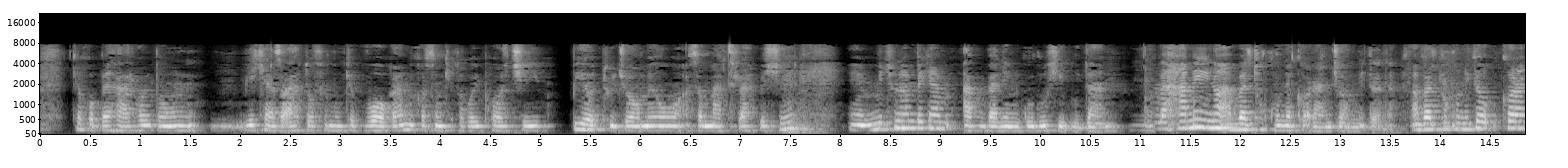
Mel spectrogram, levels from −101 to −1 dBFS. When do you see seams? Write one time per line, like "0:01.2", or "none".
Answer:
0:11.1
